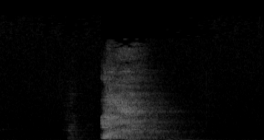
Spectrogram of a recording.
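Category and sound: human body sound, sneeze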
